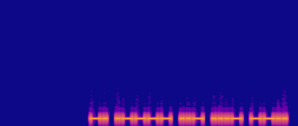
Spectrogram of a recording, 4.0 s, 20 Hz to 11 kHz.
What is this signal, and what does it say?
Morse code, heard as a keyed tone, about 28 wpm, 700 Hz. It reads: N1UVZ
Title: USA Call Signs - 3x Character Spacing - 28wpm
